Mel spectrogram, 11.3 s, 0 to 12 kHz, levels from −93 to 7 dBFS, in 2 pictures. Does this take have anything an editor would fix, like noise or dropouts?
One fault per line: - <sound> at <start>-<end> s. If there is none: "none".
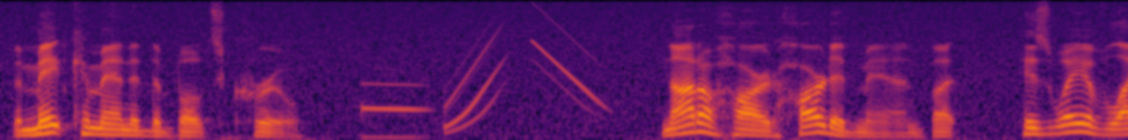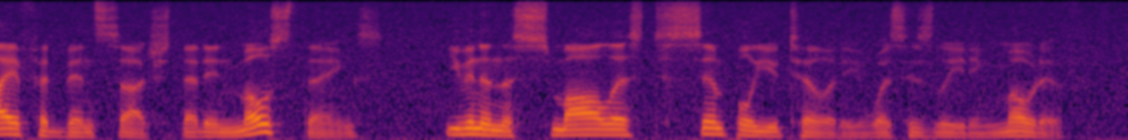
- chirp at 1.8-3.1 s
